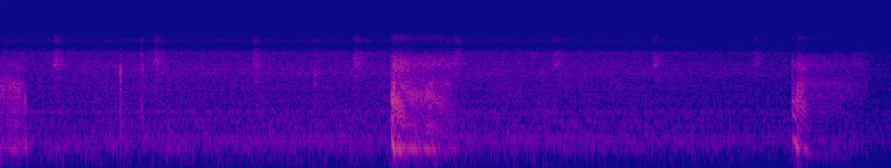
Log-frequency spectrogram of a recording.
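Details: Sleeping pug's snoring comes as two rough, fluttering snorts roughly four seconds apart, each fading into a low drawn-out rasp, with quiet room hiss and faint ticks in between.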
